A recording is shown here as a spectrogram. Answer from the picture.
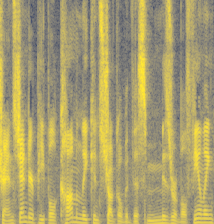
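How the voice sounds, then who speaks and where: On a very clean recording with a silent background, a man speaks at a fairly low pitch and fairly quick pace with lively intonation. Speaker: content creator and esports commentator. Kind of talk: personal storytelling narration.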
